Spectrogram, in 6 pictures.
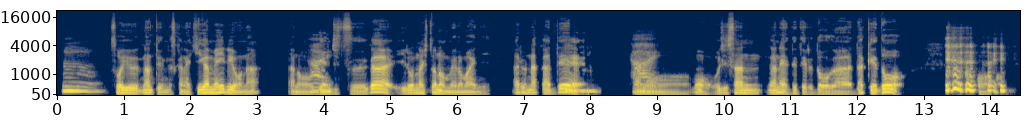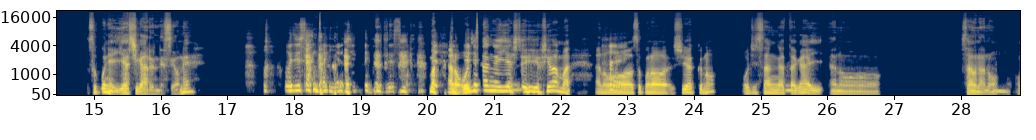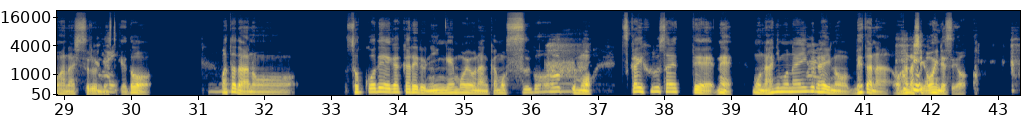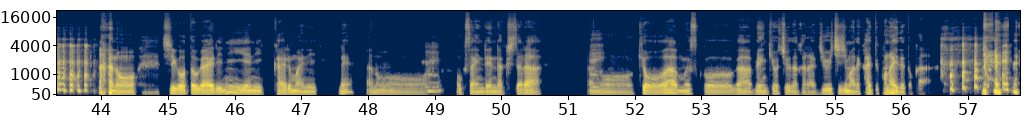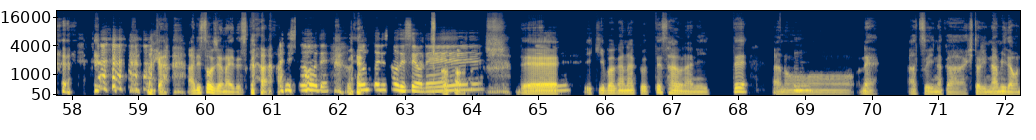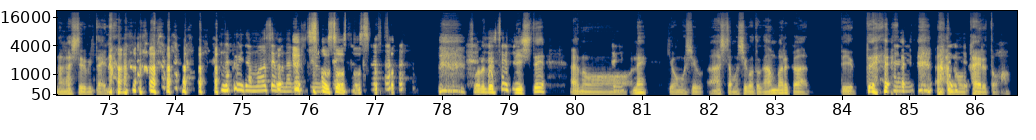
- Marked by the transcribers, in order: giggle; laughing while speaking: "はい"; laughing while speaking: "お おじさんが癒しってことですか？"; laugh; laugh; laugh; chuckle; other noise; laugh; laugh; laughing while speaking: "ですか。 ね。 そう"; tapping; laughing while speaking: "みたいな"; laugh; laugh; laughing while speaking: "言って"; laugh
- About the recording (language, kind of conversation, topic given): Japanese, podcast, 流行しているドラマは、なぜ人気だと思いますか？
